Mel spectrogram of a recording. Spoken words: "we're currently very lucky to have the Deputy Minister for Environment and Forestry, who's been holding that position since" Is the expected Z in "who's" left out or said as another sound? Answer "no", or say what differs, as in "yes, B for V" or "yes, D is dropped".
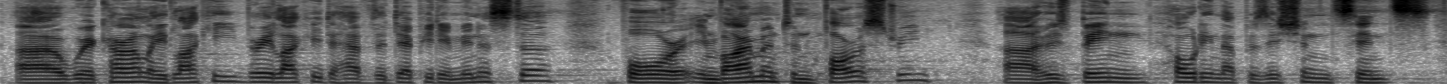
no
